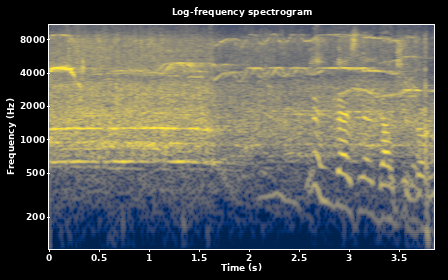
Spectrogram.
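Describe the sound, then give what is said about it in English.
Applause from an audience greeting a pastor as he walks on stage at a church service. It is dense and steady, then thins out as a man's voice begins speaking over the end. “Would you put your hands together and welcome my brother, Pastor Matthew Barnett.”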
